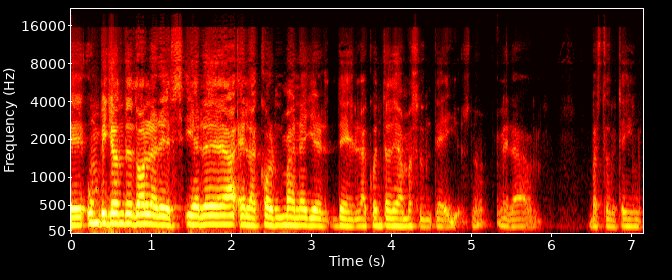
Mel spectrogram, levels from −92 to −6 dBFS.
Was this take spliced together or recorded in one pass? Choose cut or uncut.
cut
